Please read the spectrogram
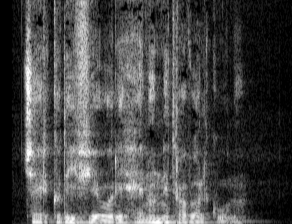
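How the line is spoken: Deep sigh. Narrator (Italian): Mi rispose con un profondo sospiro

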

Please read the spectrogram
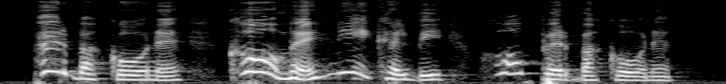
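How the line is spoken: Hearty exclamations. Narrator (Italian): cacciato queste esclamazioni, il signore

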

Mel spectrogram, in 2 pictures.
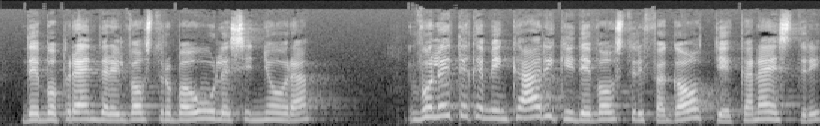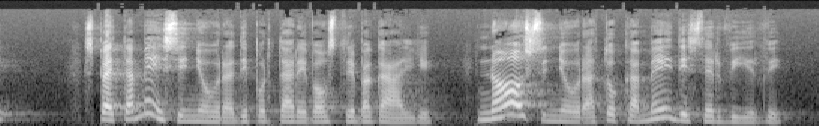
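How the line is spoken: Clamorous cries from all sides. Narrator (Italian): Tali grida assalirono Miss Ofelia da tutte le parti

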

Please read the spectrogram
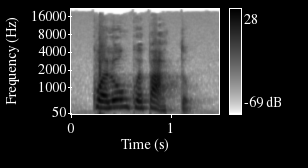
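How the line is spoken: Exasperated group shout. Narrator (Italian): urlammo noi, oramai esasperati dalla voglia di sapere

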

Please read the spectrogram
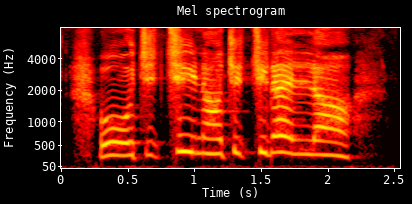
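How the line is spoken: Shouting. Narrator (Italian): gridò lui

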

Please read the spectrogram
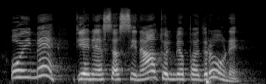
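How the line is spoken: Exclaiming. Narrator (Italian): si esclamò

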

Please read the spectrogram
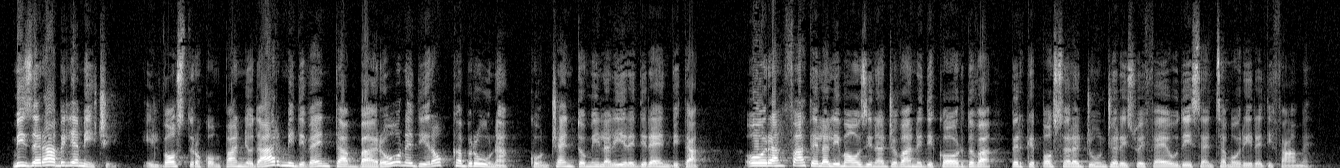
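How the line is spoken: Shout. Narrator (Italian): gridò

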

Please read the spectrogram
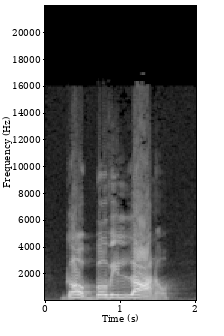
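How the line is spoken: Thundering shout from buffalo. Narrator (Italian): il genio si cangiò in un possente bufalo e sotto cotesta forma gli gridò con voce tuonante

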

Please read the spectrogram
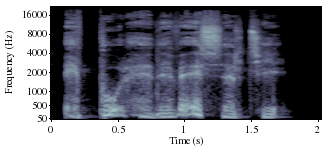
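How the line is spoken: Murmured. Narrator (Italian): mormorava

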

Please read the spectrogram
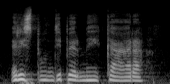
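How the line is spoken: Whisper. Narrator (Italian): bisbigliò l'amica

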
